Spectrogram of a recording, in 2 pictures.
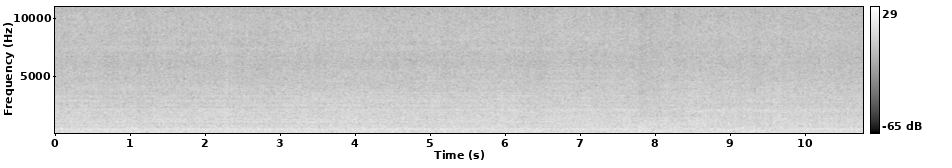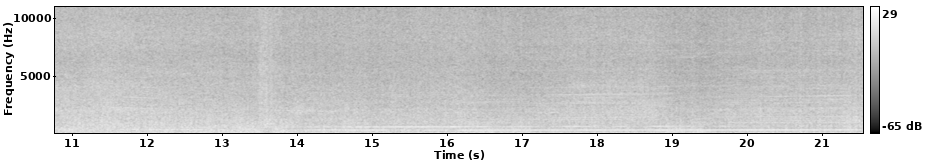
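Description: Motorcycle engine running at steady cruising revs under heavy wind rush on the microphone. About halfway through, the engine note eases lower and holds there.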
